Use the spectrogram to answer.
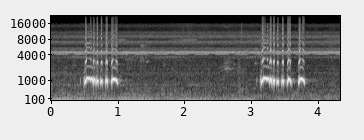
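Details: Local male zebra dove singing, meant to coax a silent bird: two phrases, each a rising coo, a fast pulsed trill, then a final separate coo, with a faint low rumble and a steady high hum.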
